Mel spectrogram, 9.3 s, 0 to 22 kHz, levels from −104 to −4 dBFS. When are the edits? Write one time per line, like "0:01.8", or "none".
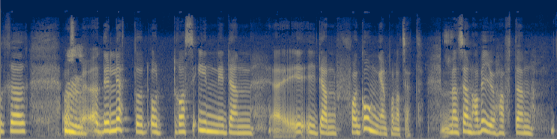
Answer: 0:07.3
